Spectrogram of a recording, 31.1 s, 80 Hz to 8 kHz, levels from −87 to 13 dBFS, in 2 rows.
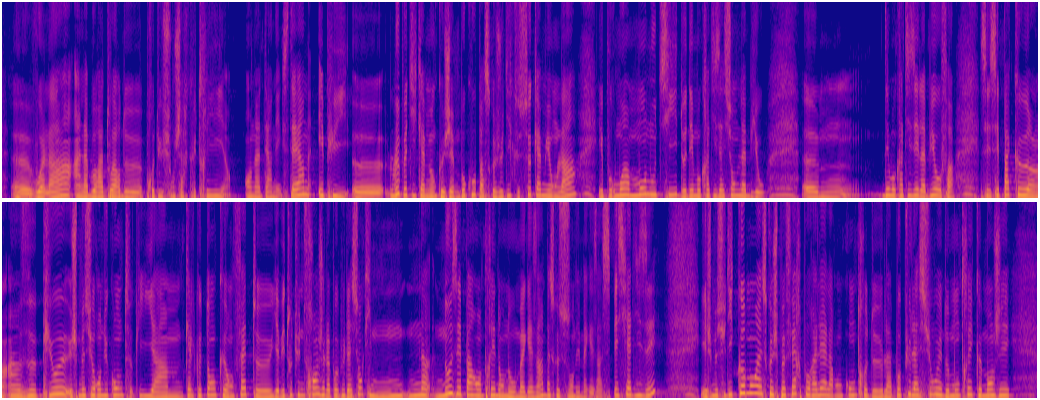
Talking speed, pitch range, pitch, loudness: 210 wpm, 200-245 Hz, 220 Hz, -23 LUFS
